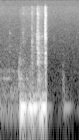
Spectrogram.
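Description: Quick burst of typing on a computer keyboard, several rapid close keystrokes clustered together, followed by a softer single tap, with no talking.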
